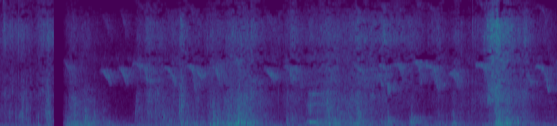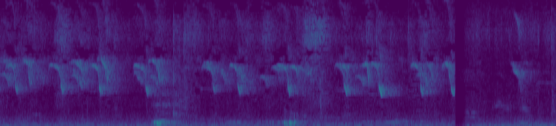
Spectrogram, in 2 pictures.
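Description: Small birds chirping: short, high, downward-sliding chirps repeated about three times a second, with some rustling in the first half and a louder rustle about five seconds in.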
